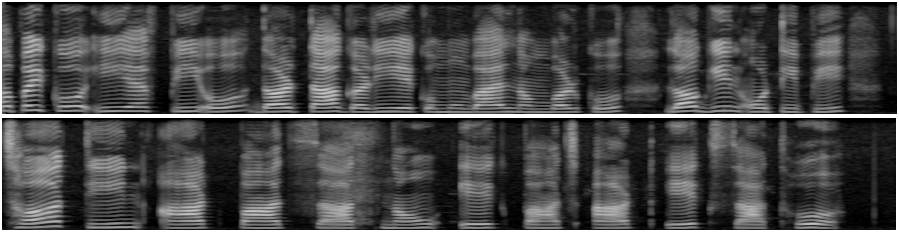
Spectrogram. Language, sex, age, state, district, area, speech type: Nepali, female, 18-30, West Bengal, Jalpaiguri, rural, read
